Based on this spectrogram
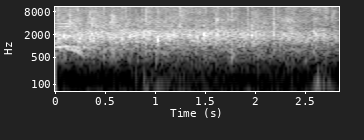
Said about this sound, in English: Can we give our worship team a round of applause? Thank them for what they do.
